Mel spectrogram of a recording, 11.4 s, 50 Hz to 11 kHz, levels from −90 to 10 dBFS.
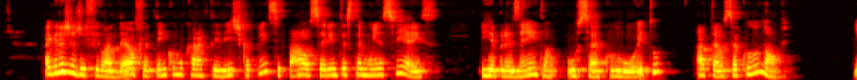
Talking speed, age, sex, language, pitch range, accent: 110 wpm, 20-39, female, Portuguese, 180-255 Hz, Brazilian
